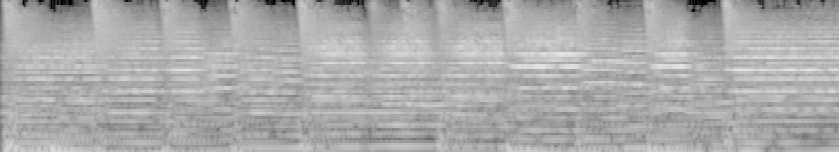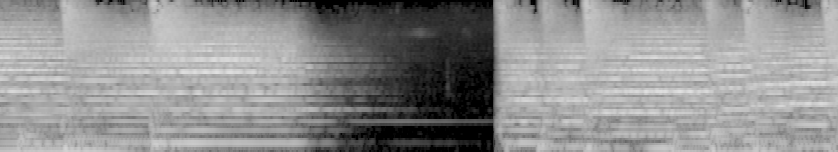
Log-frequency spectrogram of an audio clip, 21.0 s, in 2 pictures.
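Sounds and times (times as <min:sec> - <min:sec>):
serious national anthem music: 0:00.0 - 0:15.4, 0:16.7 - 0:20.9.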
